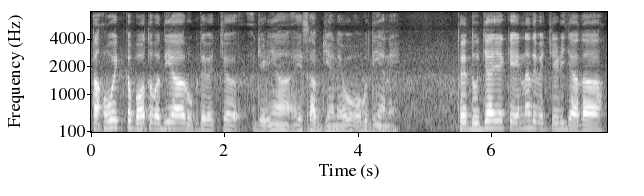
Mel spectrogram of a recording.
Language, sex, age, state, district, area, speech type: Punjabi, male, 30-45, Punjab, Bathinda, rural, spontaneous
